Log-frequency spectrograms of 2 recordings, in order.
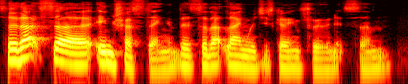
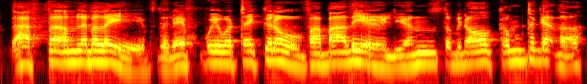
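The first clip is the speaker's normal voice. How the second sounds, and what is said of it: Imitates another person's voice. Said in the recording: “my Reagan impersonation. quite spot on, isn't it?”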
